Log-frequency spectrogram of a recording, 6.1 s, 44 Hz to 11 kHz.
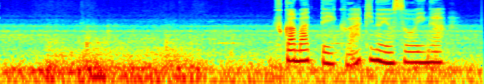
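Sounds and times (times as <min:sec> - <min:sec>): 
train carriages rattling: 0:00.0 - 0:04.7
limited express train running on rails: 0:00.0 - 0:06.0
speech: 0:03.5 - 0:05.8.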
